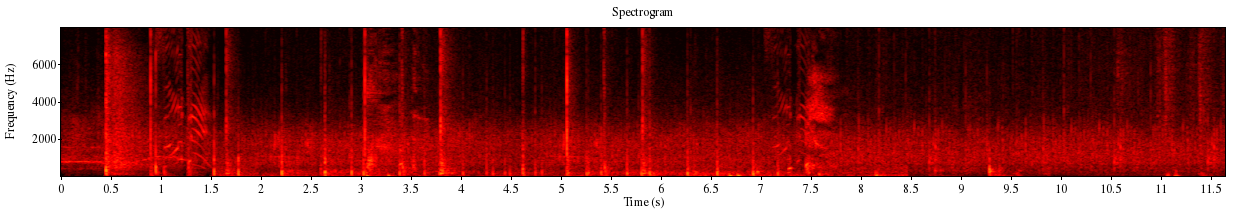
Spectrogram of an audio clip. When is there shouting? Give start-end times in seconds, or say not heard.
0.9-1.6, 7.0-7.6.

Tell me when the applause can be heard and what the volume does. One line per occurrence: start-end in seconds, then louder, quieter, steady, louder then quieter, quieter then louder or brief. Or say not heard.
0.0-11.6 steady.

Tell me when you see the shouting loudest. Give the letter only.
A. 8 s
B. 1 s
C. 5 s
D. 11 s
B.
